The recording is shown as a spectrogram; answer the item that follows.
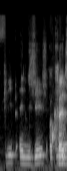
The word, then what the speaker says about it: Ng: à le prononcer Philippe NG en fait le NG pour pour se prononce comme un M aspiré il prononce comme enitouord OK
